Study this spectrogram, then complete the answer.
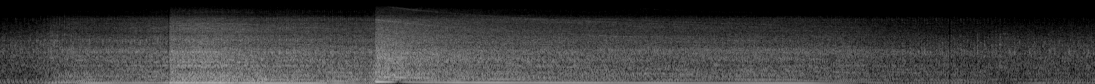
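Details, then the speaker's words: Vauxhall Astra van diesel after resetting the manual injection pump adjustment screw: two short revs dropping back to a smooth settled idle, no hunting or knocking; engine dialed in, normal idle. "so we're just getting that set up in the right position and then the engine is dialed in thankfully"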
